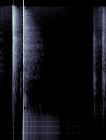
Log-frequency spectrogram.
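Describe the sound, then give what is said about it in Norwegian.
Sharp hand claps with no talking: two loud ones in quick succession, the second leaving a low rumbling tail, then a fainter pair of claps about a second and a half later. “Ja, men da ser vi at vi er i gang med tredje episode av sesong to på Nogen pluss med et klapp. Et skikkelig synkeklapp.”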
